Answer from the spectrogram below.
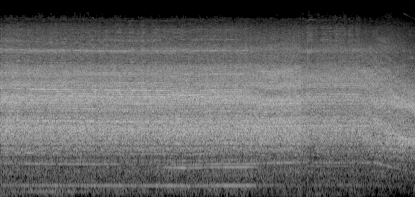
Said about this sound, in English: now we're gonna have to cut this rivet right here so we can get this completely out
